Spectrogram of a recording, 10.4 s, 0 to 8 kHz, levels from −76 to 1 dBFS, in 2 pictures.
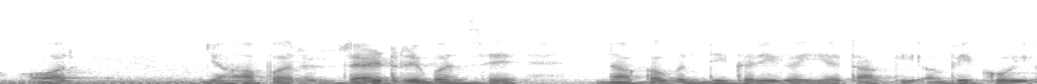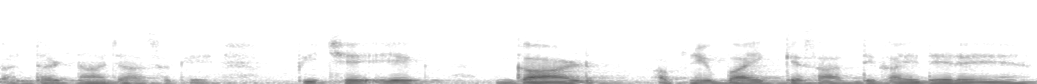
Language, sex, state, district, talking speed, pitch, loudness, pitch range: Hindi, male, Uttar Pradesh, Jyotiba Phule Nagar, 160 wpm, 120 Hz, -38 LUFS, 110-125 Hz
